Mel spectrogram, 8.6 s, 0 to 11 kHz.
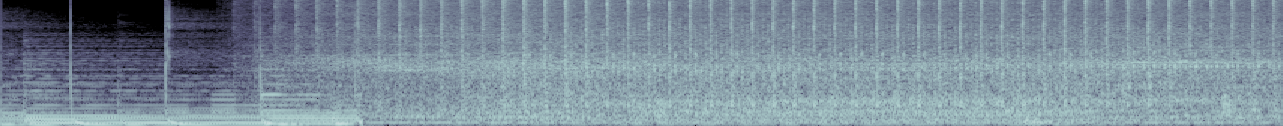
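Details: Audi Q3 that had engine knocking and black smoke: after music, the engine catches and a sharp, fairly regular knock about three to four per second rides over the idle; broken rod bearings had choked the oil passage.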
